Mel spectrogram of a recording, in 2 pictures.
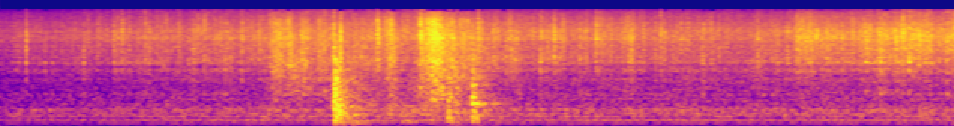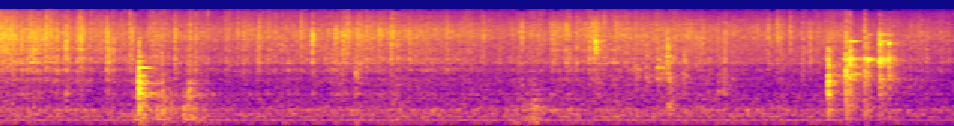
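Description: Diced onion and spinach sizzling steadily in a ceramic nonstick skillet. A silicone spatula stirs the pan, with a few short scrapes and knocks about two seconds in, about seven seconds in and near the end.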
